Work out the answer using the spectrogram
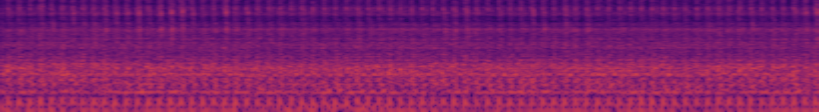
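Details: Cub Pro (Super Cub) engine after oil change meant to cure a noise: steady idle with regular ticking of about four knocks a second throughout; abnormal engine noise persists, cause unclear.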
